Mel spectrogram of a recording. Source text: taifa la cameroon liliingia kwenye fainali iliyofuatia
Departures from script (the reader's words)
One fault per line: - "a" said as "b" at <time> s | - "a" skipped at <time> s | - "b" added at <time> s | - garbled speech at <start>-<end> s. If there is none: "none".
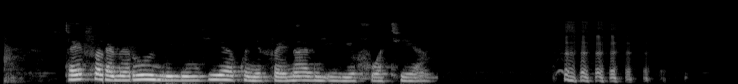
- "la" skipped at 1.0 s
